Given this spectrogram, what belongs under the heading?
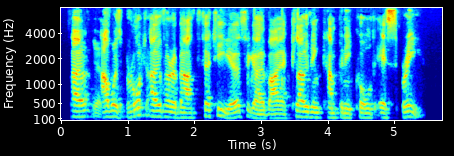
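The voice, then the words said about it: Accent, not quite Australian. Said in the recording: “his accent sounds like yours, because I was wondering, your accent, it's not really Australian.”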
